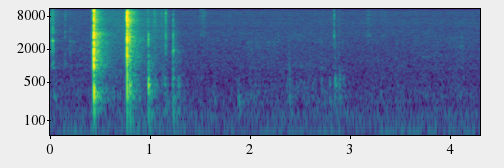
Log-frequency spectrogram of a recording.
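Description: Cinnamon spice jar handled over a glass mixing bowl: two sharp knocks about a third of a second apart, half a second in, then a few faint ticks and low room tone.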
